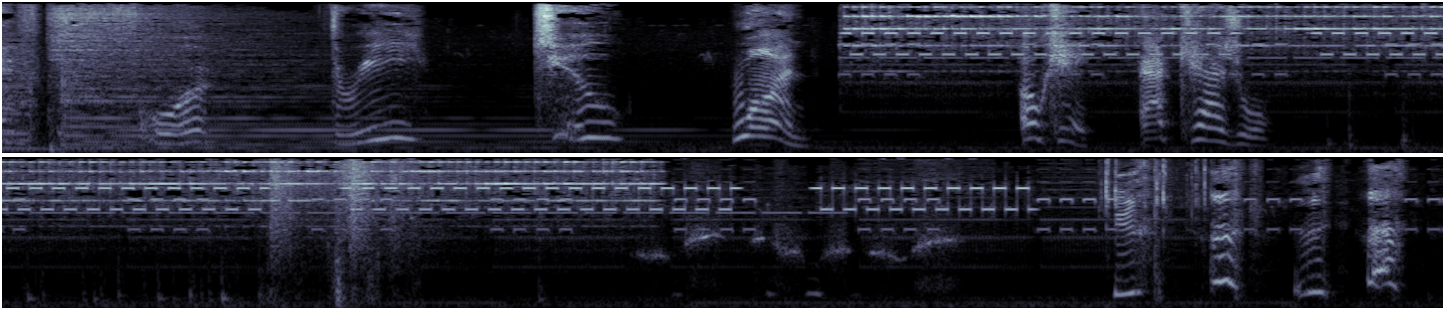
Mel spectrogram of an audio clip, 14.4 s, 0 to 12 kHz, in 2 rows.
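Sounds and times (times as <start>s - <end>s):
speech: 0.8s - 4.2s, 5.1s - 6.8s
several alarm clocks ringing together: 4.2s - 14.4s
beeps: 5.3s - 14.4s.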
